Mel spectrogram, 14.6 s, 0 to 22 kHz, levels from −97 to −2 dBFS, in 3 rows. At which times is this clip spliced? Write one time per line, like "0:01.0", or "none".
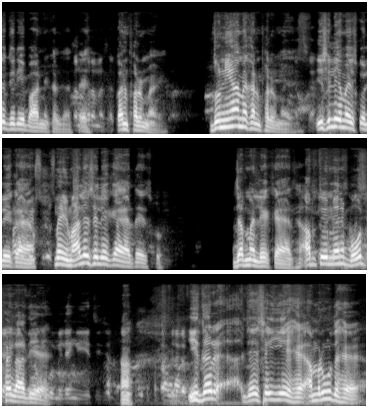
none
